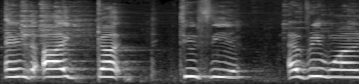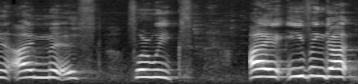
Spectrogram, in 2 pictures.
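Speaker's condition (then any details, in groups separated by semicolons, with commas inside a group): Cerebral palsy; left hand and left side affected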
